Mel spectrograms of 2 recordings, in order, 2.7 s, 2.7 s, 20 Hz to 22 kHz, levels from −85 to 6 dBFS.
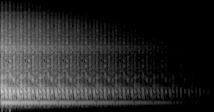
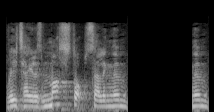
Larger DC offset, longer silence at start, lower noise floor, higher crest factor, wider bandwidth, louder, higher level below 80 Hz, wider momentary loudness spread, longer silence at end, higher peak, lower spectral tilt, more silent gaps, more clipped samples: neither; about the same, 0 s vs 0.05 s; second, -72 dBFS vs under -90 dBFS; about the same, 22 dB vs 18 dB; first, over 20 kHz vs 11 kHz; second, -23 LUFS vs -18 LUFS; second, -76 dBFS vs -48 dBFS; first, 25 LU vs 6 LU; first, 1.35 s vs 0.1 s; about the same, -4 dBFS vs -2 dBFS; second, -1 dB/octave vs -4 dB/octave; second, none vs 1.59-2.39 s; neither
